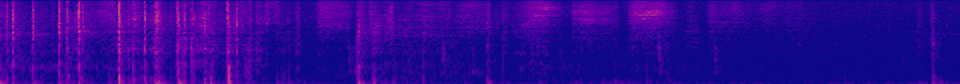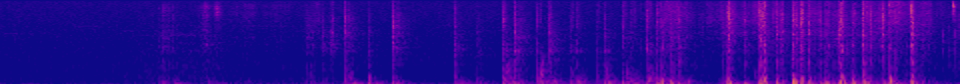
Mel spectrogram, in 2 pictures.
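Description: A small, thin, flat printed paper or cardboard leaflet card, held in both hands, is tapped and scratched with long red-painted nails. Quick, dry, dull taps mix with rough scratching; the sound eases to a quieter patch in the middle, then builds to a denser, louder burst at the end.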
